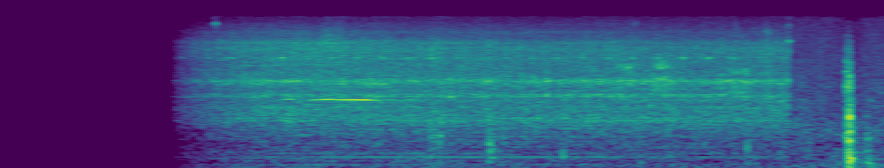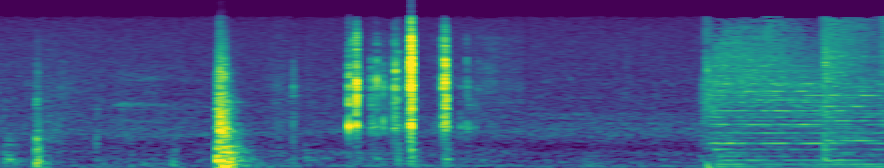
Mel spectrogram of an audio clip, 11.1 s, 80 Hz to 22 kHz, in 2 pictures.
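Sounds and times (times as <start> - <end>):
street traffic hum: 1.1 - 11.0
clicks and knocks inside car: 4.6 - 8.4.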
